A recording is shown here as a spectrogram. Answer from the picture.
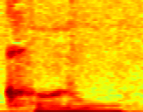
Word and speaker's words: colonel: that do you PR is that how you pronounce colonal do you say kernel I guess it's colel yeah Colonel that's somehow c o l o n l has an r in there somewhere colonal that's what when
